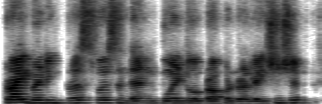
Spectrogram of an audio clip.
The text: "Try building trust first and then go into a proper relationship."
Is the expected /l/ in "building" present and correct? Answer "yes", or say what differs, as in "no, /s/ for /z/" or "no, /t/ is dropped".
no, /l/ is dropped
